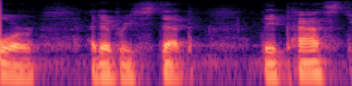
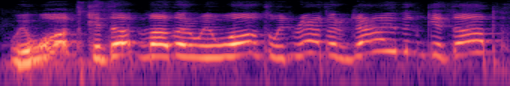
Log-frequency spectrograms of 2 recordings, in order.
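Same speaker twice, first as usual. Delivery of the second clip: much higher, pleading wail; stubborn cry. Acted. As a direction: Cossacks refusing to rise before the empress. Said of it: "the Cossacks cried".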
